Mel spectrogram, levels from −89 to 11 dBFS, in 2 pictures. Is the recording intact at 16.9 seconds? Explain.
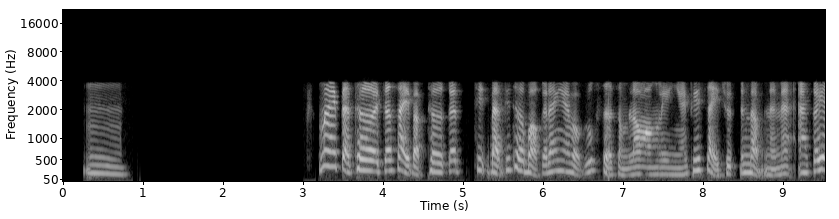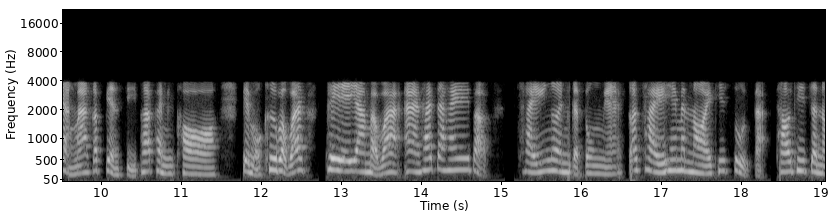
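Yes, at 16.9 seconds the speech runs through cleanly with no dropout, click or distortion, only the narrow 4 kHz ceiling of G.711 telephone coding.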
